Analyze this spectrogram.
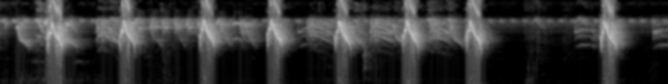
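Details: Young bar-winged prinia giving a lure call meant to attract other prinias: a fairly regular run of eight sharp, high chirps, each sliding steeply downward, under a faint constant high-pitched tone.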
